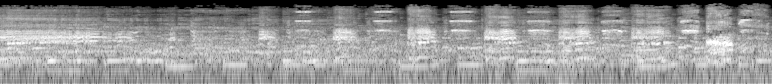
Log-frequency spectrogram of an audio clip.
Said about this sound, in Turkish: Tam ağzını açacakmış ki daha ilk hecesinde eşek yine uzun uzun anırmış.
